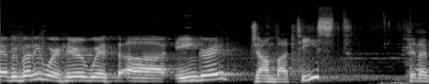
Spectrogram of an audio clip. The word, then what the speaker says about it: Jean-Baptiste: Okay, hey everybody, we're here with Ingrid Jean-Baptiste. Did I pronounce that right?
